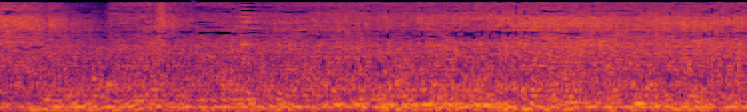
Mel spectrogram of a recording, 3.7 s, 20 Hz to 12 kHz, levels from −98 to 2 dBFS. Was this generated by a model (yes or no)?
yes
